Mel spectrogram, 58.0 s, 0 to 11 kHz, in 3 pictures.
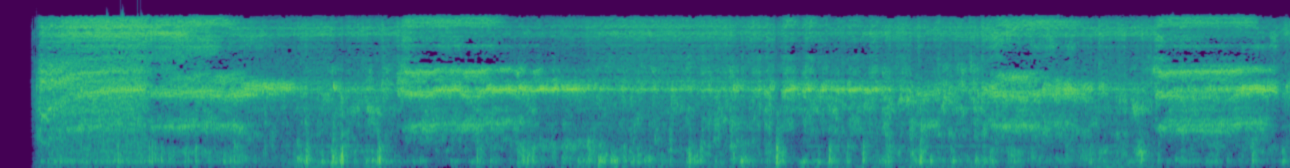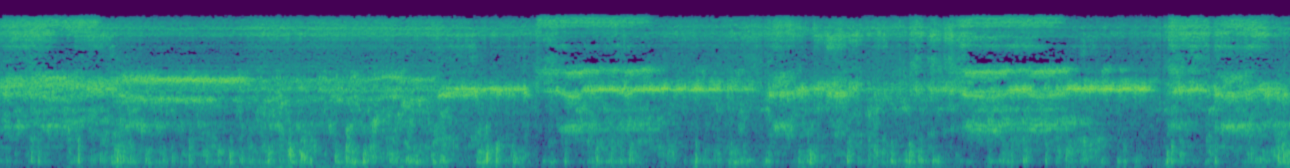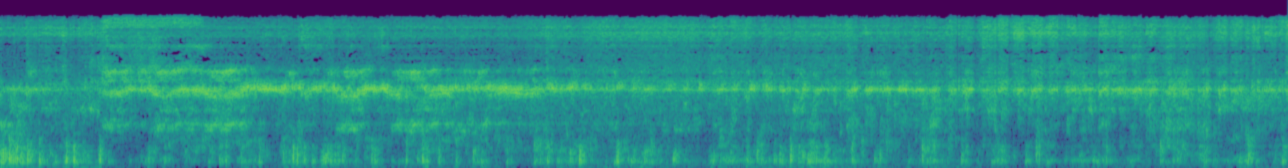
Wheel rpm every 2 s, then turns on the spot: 60, 220, 230, 220, 230, 230, 230, 230, 230, 220, 220, 210, 210, 220, 230, 230, 230, 220, 230, 230, 230, 230, 220, 230, 230, 240, 230, 230, 230.
none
